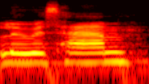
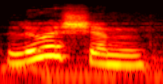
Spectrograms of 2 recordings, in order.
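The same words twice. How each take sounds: First: The S and H are said separately. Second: The S and H merge into one sound. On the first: The speaker calls it wrong. "this is not Lewisham" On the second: The speaker calls it right. "when they put the S and the H together"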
